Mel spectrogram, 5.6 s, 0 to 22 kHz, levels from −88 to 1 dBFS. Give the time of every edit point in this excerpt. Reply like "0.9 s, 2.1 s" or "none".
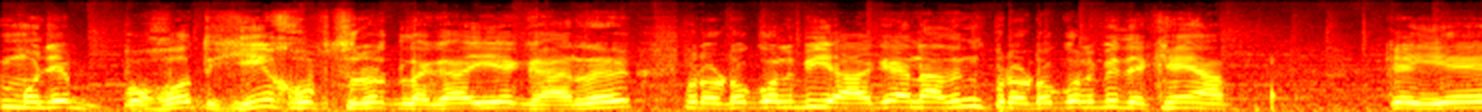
2.6 s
